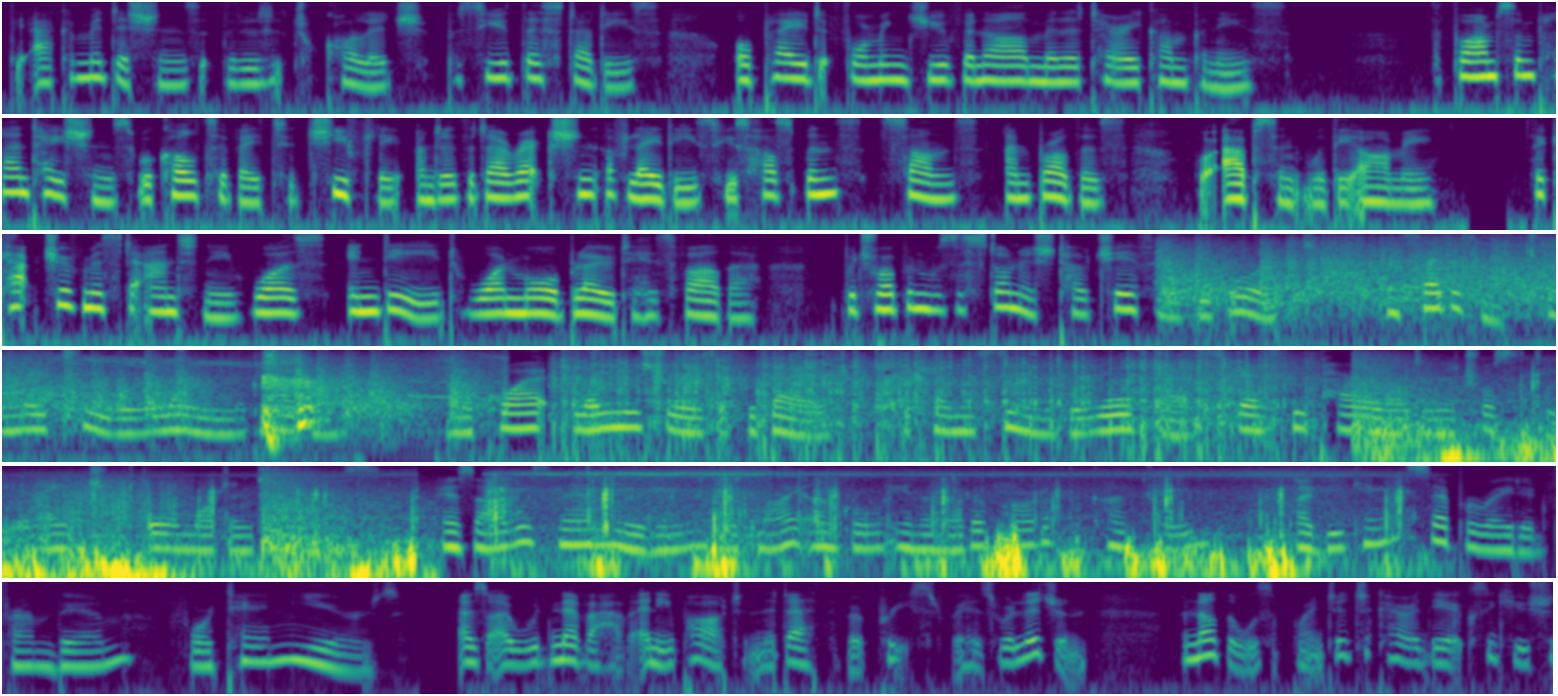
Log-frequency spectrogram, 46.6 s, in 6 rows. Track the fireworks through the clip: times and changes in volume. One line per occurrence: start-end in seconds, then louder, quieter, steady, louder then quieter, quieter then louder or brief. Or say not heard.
21.3-33.3 steady.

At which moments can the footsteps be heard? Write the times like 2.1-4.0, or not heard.
30.8-38.2.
